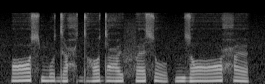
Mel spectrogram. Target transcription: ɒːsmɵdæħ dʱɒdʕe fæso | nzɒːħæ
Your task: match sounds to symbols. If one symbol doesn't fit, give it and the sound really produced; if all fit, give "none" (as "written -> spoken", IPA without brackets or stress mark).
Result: ɵ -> o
